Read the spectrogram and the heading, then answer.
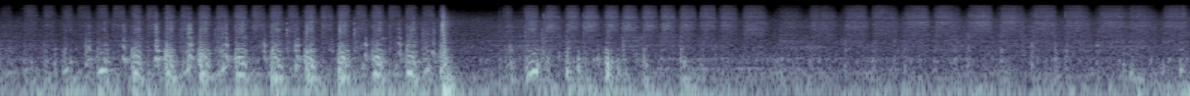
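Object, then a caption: Leather cowboy boot toe rubbed with a shine cloth. A black cloth strip is pulled back and forth across the polished toe of a brown leather Lucchese cowboy boot, which sits hollow and empty on a rack for a shoe-shine rub. Quick, rhythmic swishing strokes have a dull, low body and a brief sharp snap about three seconds in. The strokes then continue more softly and evenly to the end.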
